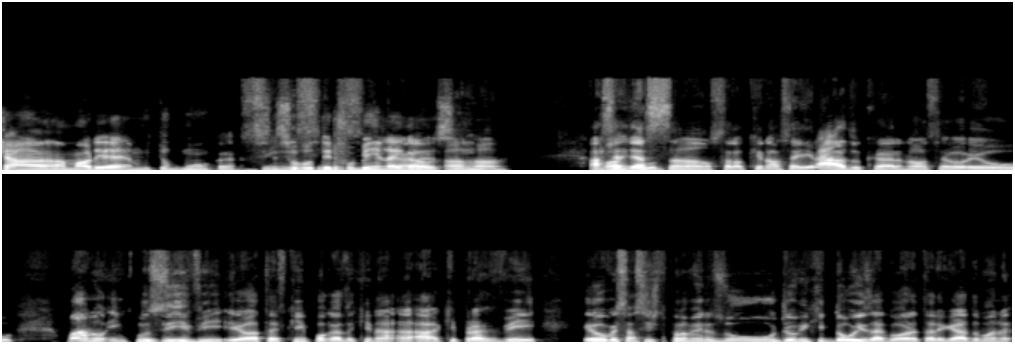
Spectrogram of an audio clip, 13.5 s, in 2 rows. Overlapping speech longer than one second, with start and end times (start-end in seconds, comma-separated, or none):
1.6-3.2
